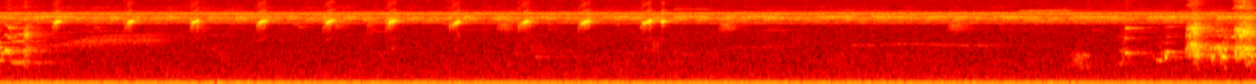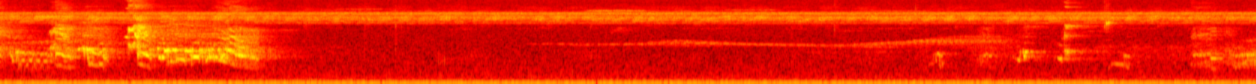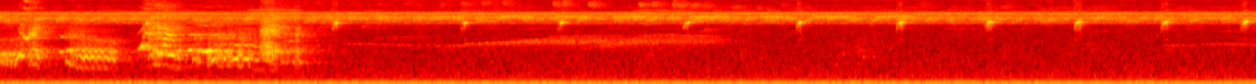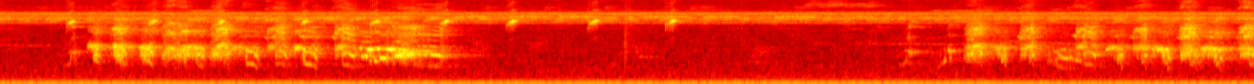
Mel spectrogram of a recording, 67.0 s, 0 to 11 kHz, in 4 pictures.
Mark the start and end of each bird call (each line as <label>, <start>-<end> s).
Mealy Parrot (Amazona farinosa), 0.0-67.0 s
Plumbeous Antbird (Myrmelastes hyperythrus), 0.3-2.3 s
unidentified bird, 9.2-10.9 s
Black-faced Antthrush (Formicarius analis), 11.0-13.5 s
Rufous-fronted Antthrush (Formicarius rufifrons), 23.7-29.0 s
Plumbeous Antbird (Myrmelastes hyperythrus), 27.5-30.2 s
Black-faced Antthrush (Formicarius analis), 37.3-39.8 s
Plumbeous Antbird (Myrmelastes hyperythrus), 39.0-43.6 s
Black-faced Antthrush (Formicarius analis), 48.8-51.3 s
unidentified bird, 58.4-59.1 s
Rufous-fronted Antthrush (Formicarius rufifrons), 61.7-67.0 s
